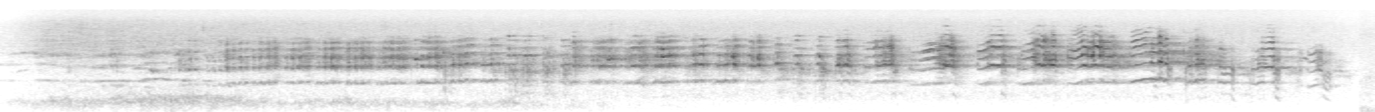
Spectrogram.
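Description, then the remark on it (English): A peregrine falcon gives a long run of harsh, creaking and wailing calls, repeated rapidly, over a faint low rumble of wind early on, with no talking. “At nesting sites, they give some distinctive calls um, described as creaking and wailing.”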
